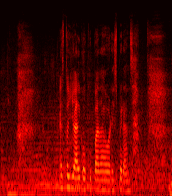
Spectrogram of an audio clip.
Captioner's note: Resopla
